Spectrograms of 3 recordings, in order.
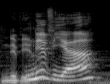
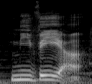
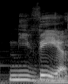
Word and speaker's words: Nivea: English native speakers usually say Nivea. Nivea. In German, we say Nivea. Nivea. So, the emphasis is on the e.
